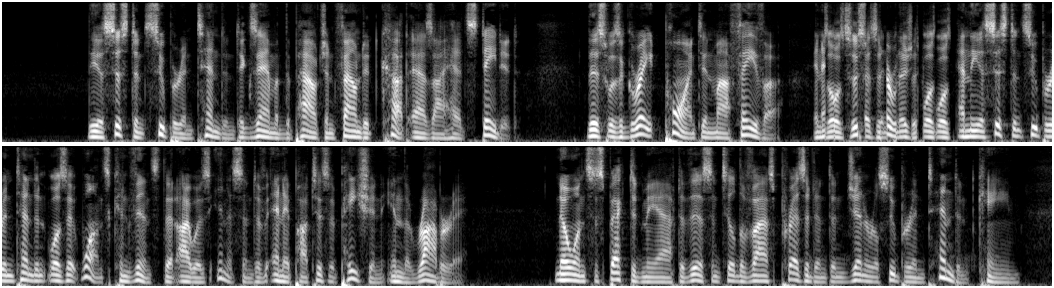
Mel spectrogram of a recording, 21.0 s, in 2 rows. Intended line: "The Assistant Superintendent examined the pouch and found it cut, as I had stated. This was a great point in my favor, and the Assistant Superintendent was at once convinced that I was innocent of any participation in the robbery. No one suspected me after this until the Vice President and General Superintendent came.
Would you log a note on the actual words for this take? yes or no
yes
